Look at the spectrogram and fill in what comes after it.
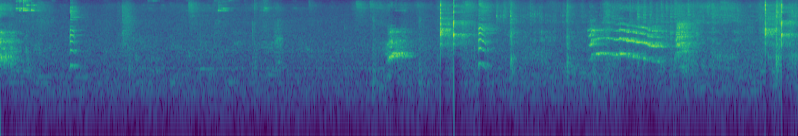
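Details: Shiba Inu puppies for sale in Kent, Washington, give high, thin whimpers and short yelps, some rising and falling in pitch.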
